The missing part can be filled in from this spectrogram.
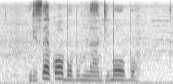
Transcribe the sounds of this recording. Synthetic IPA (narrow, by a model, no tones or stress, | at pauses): ndʱisɛkʼɔɓɔɓum̩nandʱiɓɔːɓɔ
